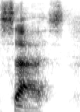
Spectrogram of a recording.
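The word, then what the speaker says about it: SaaS: years how about this these three acronyms each of them four letters long pronounced I ass pass and sass now respectively they stand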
